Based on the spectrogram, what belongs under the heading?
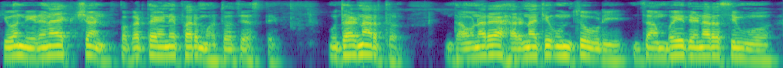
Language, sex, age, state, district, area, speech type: Marathi, male, 60+, Maharashtra, Nashik, urban, spontaneous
